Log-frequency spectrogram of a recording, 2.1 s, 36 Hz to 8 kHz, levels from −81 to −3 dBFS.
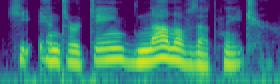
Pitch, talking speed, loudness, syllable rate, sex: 155 Hz, 170 wpm, -17 LUFS, 5.6 syllables/s, male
